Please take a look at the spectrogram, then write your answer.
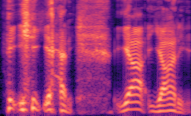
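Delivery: "Yaddy" with a flat "ya" and a tapped d, New Orleans style; Yat pronunciation. Shown as a demonstration. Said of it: "that's how I just pronounce Yaddy".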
